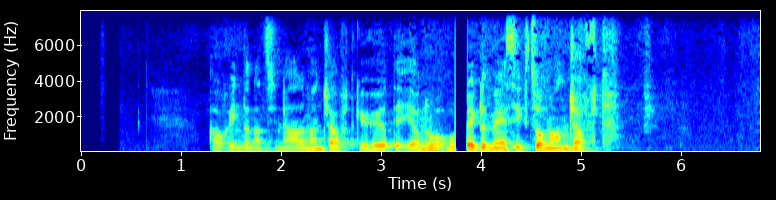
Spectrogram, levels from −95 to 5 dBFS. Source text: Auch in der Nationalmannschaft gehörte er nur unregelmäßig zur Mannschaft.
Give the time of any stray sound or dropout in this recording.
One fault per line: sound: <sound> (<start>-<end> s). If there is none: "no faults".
sound: dropout (3.7-3.9 s)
